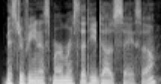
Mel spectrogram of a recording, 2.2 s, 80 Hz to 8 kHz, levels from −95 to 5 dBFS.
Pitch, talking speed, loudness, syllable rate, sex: 105 Hz, 225 wpm, -15 LUFS, 1.5 syllables/s, male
